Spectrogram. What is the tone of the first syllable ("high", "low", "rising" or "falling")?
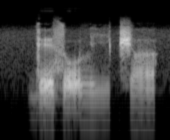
high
